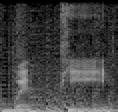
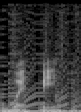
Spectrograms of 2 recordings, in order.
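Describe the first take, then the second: First: The word ends with the letter name 'pee'. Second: The word sounds like 'webby' with no P. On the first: The speaker calls it wrong. "not as WebP, as I pronounced it before" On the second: The speaker calls it right. "the format is pronounced Webby"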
